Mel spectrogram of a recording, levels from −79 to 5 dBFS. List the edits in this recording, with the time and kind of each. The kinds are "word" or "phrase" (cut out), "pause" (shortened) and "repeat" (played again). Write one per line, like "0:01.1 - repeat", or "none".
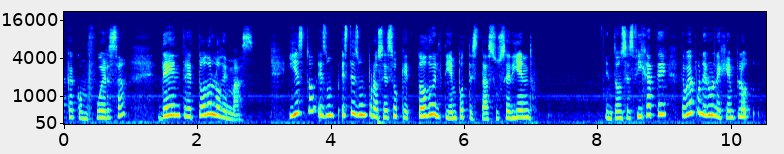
none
